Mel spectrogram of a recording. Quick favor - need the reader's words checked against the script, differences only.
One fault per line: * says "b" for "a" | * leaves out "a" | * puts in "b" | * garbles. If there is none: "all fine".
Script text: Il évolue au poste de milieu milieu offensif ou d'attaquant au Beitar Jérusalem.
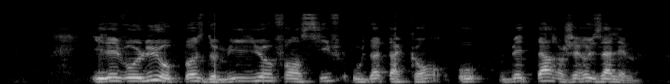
* leaves out "milieu"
